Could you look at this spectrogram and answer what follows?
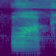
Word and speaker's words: walk: वॉक, WALK, वॉक, उसमें जो L letter है वो साइलेंट है.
